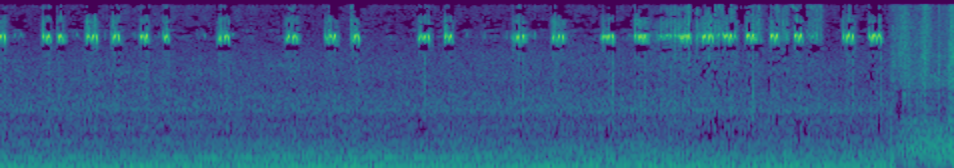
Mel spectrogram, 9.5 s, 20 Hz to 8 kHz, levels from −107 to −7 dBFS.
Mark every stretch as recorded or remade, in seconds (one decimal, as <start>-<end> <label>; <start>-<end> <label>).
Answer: 0.0-5.7 recorded; 5.7-7.0 remade; 7.0-9.5 recorded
